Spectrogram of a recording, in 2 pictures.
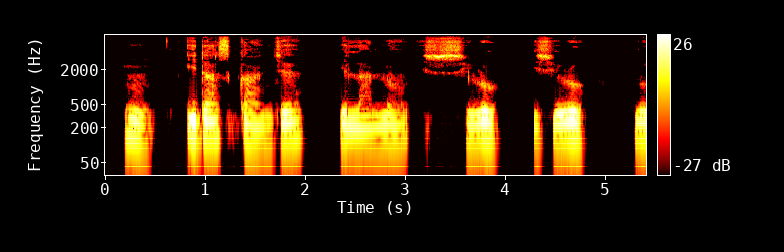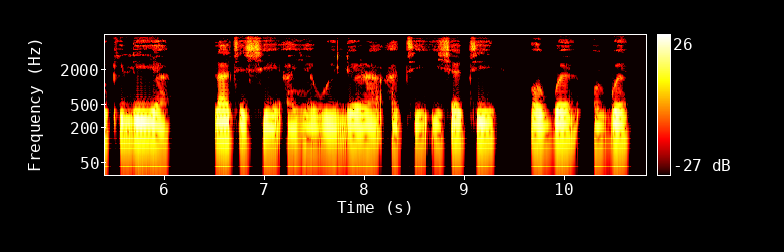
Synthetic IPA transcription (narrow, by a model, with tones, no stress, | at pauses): m̩˦˨ | i˦da˦˨ska˨n̩˨˦d͡ʒɛ˦ | i˦˨la˨nã˧i˨si˨˦ɾo˦˨ | i˨si˨˦ɾo˦˨ | nũ˦ki˦li˦ja˦˨ | la˦ti˧ʃe˧a˨jɛ˨wo˨i˨le˦ɾa̰˧ʔa˨tʰi˧i˧ʃɛ˦tʰi˦ | ɔ˧ɡ͡bɛ˦ɔ˧ɡ͡bɛ˦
